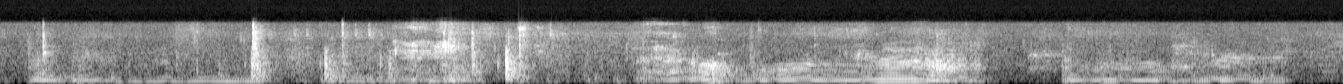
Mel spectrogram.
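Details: Pug and Newfoundland puppy, best friends, tussling together indoors in a bedroom; low rumbling growls and nasal whimpering whines with wavering pitch, several overlapping vocal bursts over about seven seconds.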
